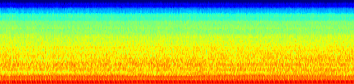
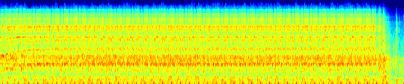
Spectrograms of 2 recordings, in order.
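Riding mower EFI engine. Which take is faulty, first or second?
second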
